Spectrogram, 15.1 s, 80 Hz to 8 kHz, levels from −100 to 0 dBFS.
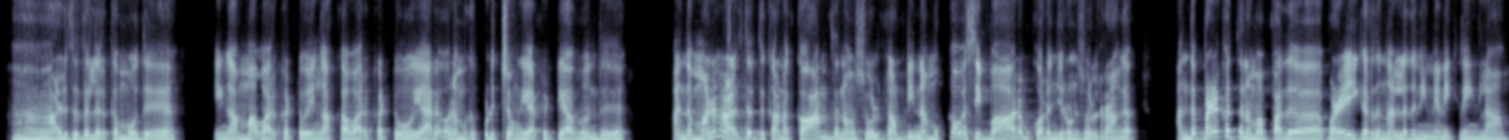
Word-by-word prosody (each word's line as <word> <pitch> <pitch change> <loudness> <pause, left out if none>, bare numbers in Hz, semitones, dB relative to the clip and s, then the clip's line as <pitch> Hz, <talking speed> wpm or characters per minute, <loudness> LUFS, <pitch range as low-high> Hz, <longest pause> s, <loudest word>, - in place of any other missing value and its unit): அ - - -3 0.4
அழுத்தத்தில 225 -1 0
இருக்கும்போது, 180 -1 -1 0.7
எங்க 180 -1 -1
அம்மாவா 185 +1 +1
இருக்கட்டும், 180 0 -2
எங்க 180 0 -1
அக்காவா 185 +1 0
இருக்கட்டும், 175 0 -3
யாரோ! 205 +9 +2
நமக்கு 180 -4 -3
பிடிச்சவங்க 235 -4 0
யார்க்கிட்டயாவது 180 +2 0
வந்து 185 +2 -2 0.7
அந்த 225 -1 +1
மன 230 - +3
அழுத்தத்துக்கான 245 -4 0
காரணத்த 255 +4 +2
நம்ம 190 -3 -2
சொல்ட்டோம் 190 +1 0
அப்பிடின்னா, 180 +2 0
முக்காவாசி 260 +3 -1
பாரம் 265 +7 +1
குறைஞ்சிருன்னு 190 0 -1
சொல்றாங்க. 155 -2 -1 0.6
அந்த 255 +2 +1
பழக்கத்த 310 +3 +4
நம்ம 210 -3 +1 0.2
பத 195 +1 0 0.4
பழகிக்கிறது 200 0 +3
நல்லதுன்னு 195 +3 0
நீங்க 155 -3 -1
நினைக்கிறீங்களா? 140 -2 -2
195 Hz, 130 wpm, -24 LUFS, 180-225 Hz, 0.7 s, பழக்கத்த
